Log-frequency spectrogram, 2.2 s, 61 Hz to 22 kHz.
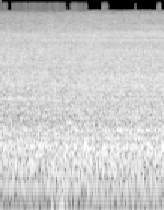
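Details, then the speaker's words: Early-1960s Philco Noiseless window air conditioner during restoration: soft, even, steady compressor hum, nearly inaudible, no rattles, squeaks or ringing, frost forming on coil; normal compressor running. "this is a nice even compressor this compressor you can hardly hear it"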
